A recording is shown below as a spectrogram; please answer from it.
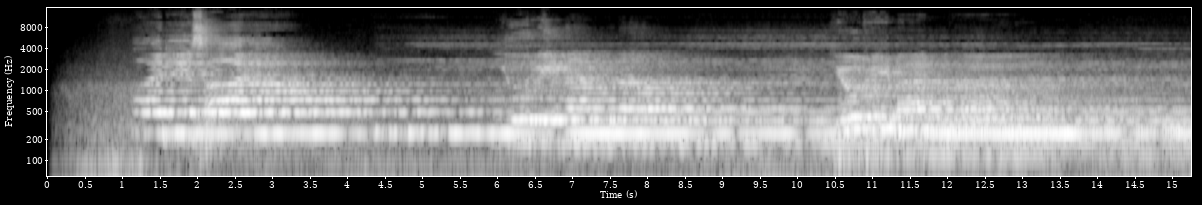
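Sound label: Requiem Kyrie Vocal Ensemble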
